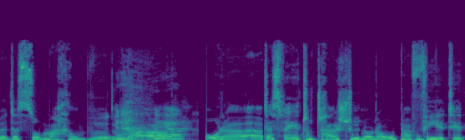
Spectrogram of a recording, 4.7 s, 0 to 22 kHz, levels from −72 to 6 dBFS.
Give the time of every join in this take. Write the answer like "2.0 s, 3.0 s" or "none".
2.6 s, 3.0 s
